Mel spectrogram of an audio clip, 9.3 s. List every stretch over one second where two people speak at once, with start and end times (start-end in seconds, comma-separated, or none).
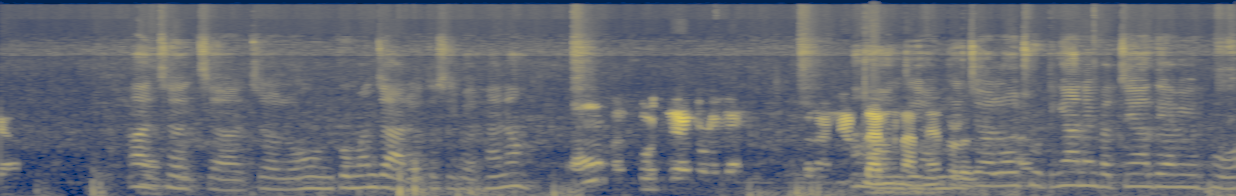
6.5-7.9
